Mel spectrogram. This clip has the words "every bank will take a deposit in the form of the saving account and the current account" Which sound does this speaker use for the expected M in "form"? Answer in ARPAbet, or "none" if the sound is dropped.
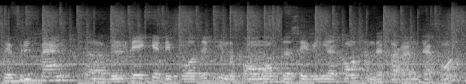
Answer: M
